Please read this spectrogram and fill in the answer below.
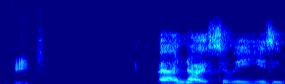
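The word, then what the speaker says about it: Vite: using um is it i think it's pronounced uh veet uh no so we're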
